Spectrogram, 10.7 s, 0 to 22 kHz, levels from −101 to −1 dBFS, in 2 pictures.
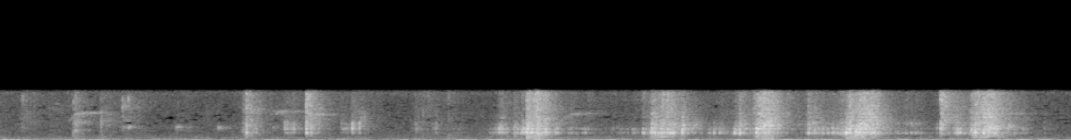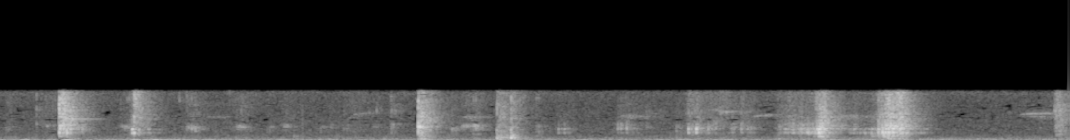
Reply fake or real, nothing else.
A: real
